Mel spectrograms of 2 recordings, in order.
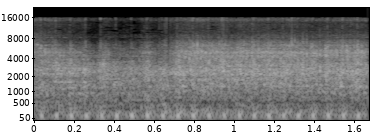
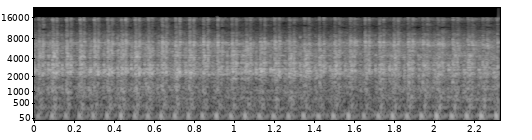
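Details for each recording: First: Yamaha Mio 125 (Mio M3) scooter after replacing the faulty cam chain (rantai keteng) that caused a rough "kempletek" engine noise: now even, steady idle pulses with no rattle or clatter, smooth again as expected. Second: Yamaha Mio 125 (M3) with a rough engine noise and oil level OK: fast, light metallic ticking chatter over a steady idle. Mechanic suspects the cam chain and goes to adjust the tensioner.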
